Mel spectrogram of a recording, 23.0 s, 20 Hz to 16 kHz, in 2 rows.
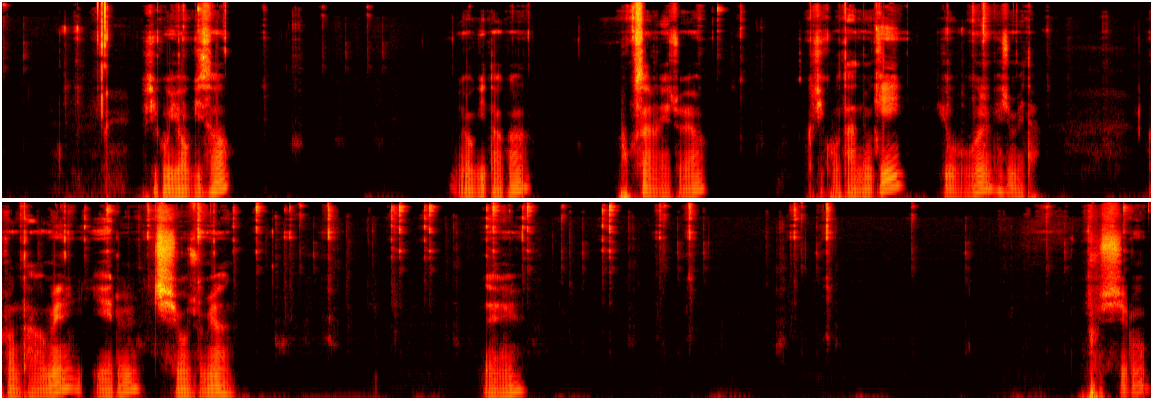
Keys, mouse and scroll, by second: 0.8 m, 2.0 ctrl+click, 3.1 shift+scroll, 3.5 shift+middle click, 4.0 shift+middle click, 7.2 shift+click, 9.0 /, 9.7 6, 9.9 Return, 11.6 space, 12.3 e, 13.3 shift+middle click, 14.7 shift+middle click, 15.4 space, 18.4 shift+middle click, 19.7 shift+middle click, 22.6 p.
